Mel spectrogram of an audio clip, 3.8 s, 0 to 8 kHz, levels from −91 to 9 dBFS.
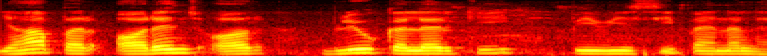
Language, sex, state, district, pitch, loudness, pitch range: Hindi, male, Uttar Pradesh, Lucknow, 155 Hz, -16 LUFS, 150-175 Hz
